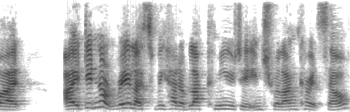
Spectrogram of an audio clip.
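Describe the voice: Tone is bright and sharp, with ordinary pitch variation. The pace is fairly quick. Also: woman, fairly high pitch for a woman.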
